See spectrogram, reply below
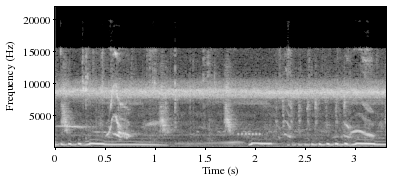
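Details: Turtle dove coo meant to spur local doves to call: a rolled quavering coo sliding into a long flat low note, then a pause and a fresh phrase beginning with a clipped rising note and trill; faint birdsong in the background.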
